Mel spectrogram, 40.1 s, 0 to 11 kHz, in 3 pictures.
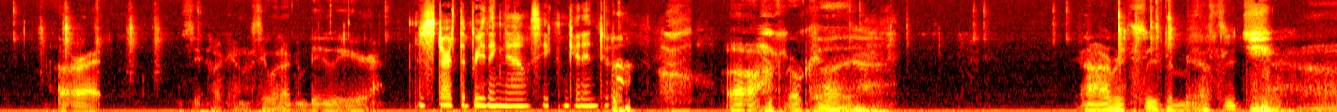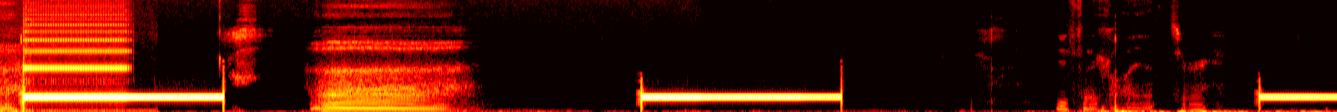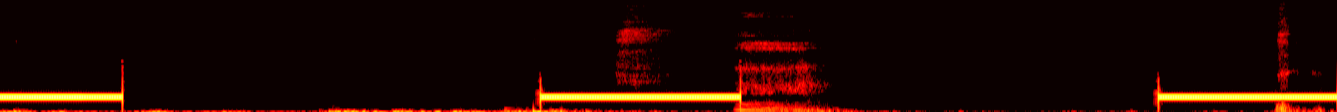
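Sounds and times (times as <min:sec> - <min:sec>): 
speech: 0:00.6 - 0:01.1, 0:02.0 - 0:06.4, 0:07.3 - 0:08.9, 0:10.8 - 0:13.0
telephone ringback tone on an outgoing call: 0:13.6 - 0:15.6, 0:19.8 - 0:21.8, 0:26.0 - 0:28.0, 0:32.2 - 0:34.2, 0:38.3 - 0:40.1.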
